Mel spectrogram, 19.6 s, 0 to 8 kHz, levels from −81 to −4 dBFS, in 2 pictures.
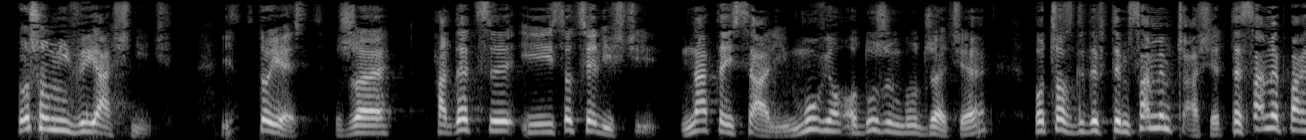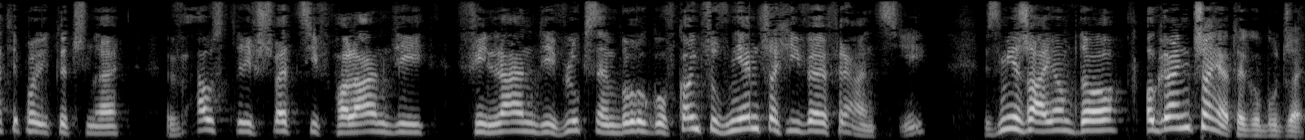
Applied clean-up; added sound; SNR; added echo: neural mask model DeepFilterNet 3.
